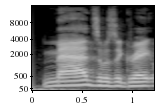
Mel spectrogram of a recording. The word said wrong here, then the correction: Mads: I sorry, it's not Mads. It's Mass. Mass. Mass. You don't pronounce the D.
